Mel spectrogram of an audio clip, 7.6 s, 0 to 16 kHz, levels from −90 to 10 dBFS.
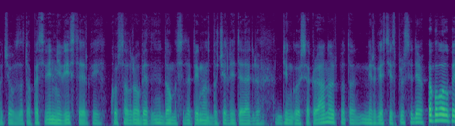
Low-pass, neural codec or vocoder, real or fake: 10.8 kHz; codec, 24 kHz, 0.9 kbps, WavTokenizer, medium speech release version 2; fake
